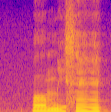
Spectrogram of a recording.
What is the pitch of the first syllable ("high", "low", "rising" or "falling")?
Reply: high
